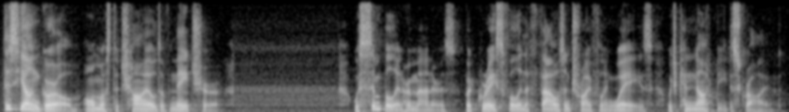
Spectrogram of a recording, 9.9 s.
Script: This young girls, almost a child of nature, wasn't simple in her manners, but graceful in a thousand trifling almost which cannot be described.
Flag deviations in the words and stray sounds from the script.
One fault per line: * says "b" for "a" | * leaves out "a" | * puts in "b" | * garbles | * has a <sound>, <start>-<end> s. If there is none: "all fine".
* says "girl" for "girls"
* says "was" for "wasn't"
* says "ways" for "almost"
